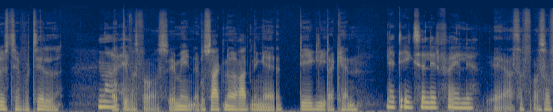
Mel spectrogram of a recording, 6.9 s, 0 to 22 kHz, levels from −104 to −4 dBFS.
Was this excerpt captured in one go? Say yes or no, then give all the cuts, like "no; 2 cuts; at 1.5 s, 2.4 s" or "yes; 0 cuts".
no; 5 cuts; at 1.7 s, 2.5 s, 3.4 s, 4.1 s, 5.2 s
